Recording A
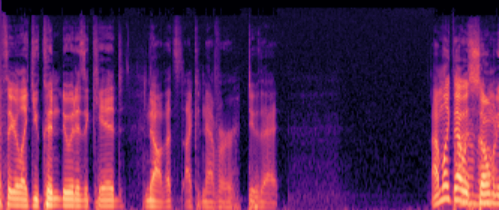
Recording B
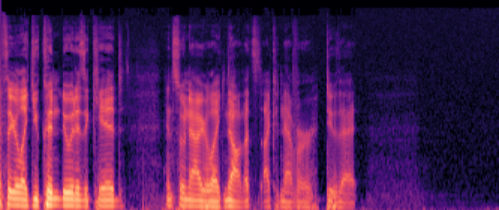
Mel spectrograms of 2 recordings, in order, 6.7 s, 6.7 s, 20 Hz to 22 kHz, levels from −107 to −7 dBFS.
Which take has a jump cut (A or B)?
A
